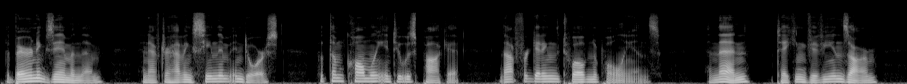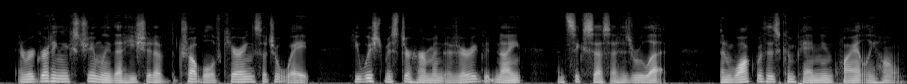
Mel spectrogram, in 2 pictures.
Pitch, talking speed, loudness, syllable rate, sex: 110 Hz, 200 wpm, -21 LUFS, 6.4 syllables/s, male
